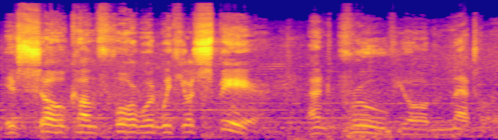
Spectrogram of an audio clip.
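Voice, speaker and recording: A grim, slow-spoken warrior king. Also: on the high side. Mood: commanding. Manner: solemn, stately, archaic formal diction. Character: grim, resolute warrior king ready to sacrifice his son. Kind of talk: dramatic game voice acting. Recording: loud dramatic music behind the voice.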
